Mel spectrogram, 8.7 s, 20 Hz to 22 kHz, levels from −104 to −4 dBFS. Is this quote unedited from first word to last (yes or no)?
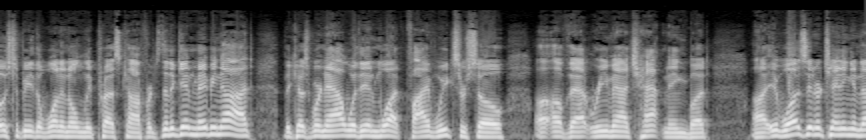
no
